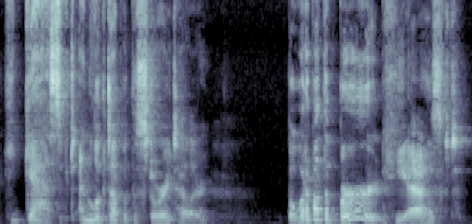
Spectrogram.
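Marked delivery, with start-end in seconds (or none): 2.9-3.9 put-on high, eager young boy. A narrator's reading. Thirsty boy begs the storyteller for more, high and eager. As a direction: ask it like an excited child.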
